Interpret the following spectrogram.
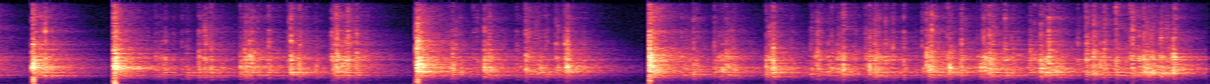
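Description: Knight & Hale Pack Rack rattling call: two star-shaped toothed plastic discs meshed and ground together to imitate antler rattling. There are about four sharp cracks, each followed by a run of rapid clattering, and the last run, from about three seconds in, is the longest.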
